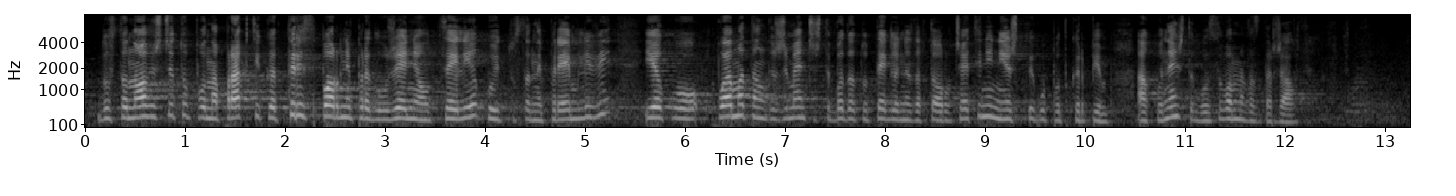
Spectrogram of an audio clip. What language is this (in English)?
Bulgarian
